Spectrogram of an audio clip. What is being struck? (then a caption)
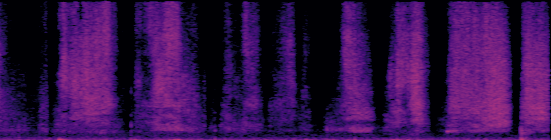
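Foam yoga block. Fingertips rub and scratch a solid rectangular foam yoga block held in both hands. The result is repeated bursts of dry, hissy scraping with soft, dull low thumps between them.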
